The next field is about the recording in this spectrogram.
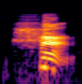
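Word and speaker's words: ح: I am saying ha instead it should be more sharp ha ha couldn't hear you couldn't hear you can you repeat it wow I think it's it's better as compared to the previous but still it is not sharp enough it should be ha ha you have to put pressure at the middle throat ha that's better good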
